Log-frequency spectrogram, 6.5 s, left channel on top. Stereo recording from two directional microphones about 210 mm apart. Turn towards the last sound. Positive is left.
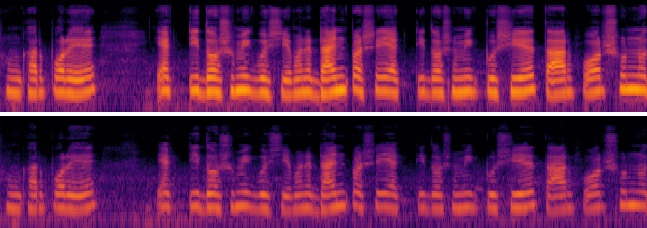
turn(degrees=50)  # may be behind; listen again after turning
